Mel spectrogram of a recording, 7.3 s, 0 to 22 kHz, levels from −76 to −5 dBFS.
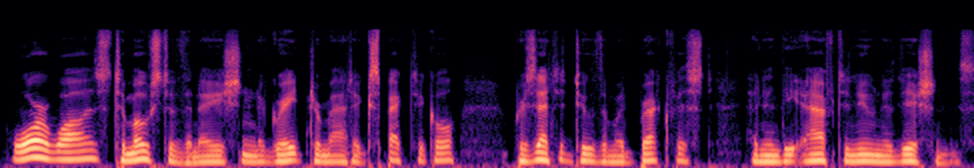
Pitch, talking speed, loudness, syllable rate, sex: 115 Hz, 170 wpm, -19 LUFS, 5.1 syllables/s, male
